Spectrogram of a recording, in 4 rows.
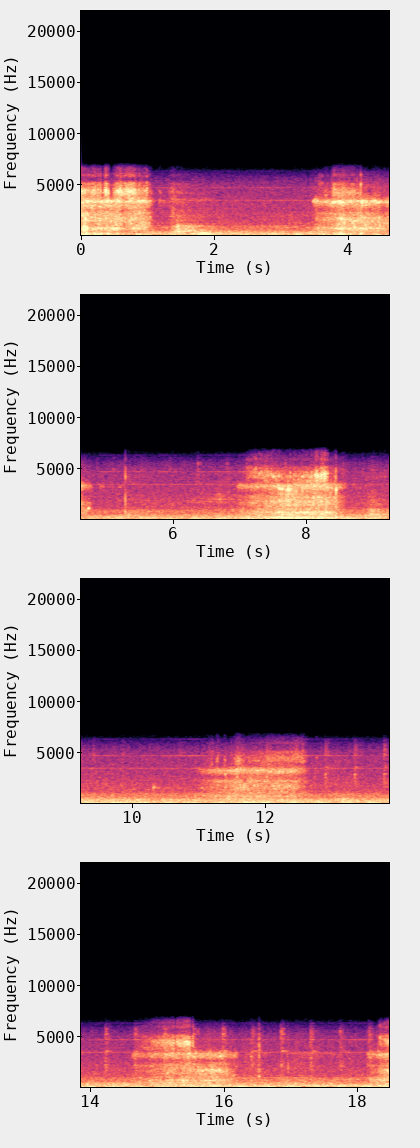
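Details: Poppa snoring, taped by a family member: rasping snores in regular cycles, about 14 breaths a minute, over steady room hum; snoring.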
